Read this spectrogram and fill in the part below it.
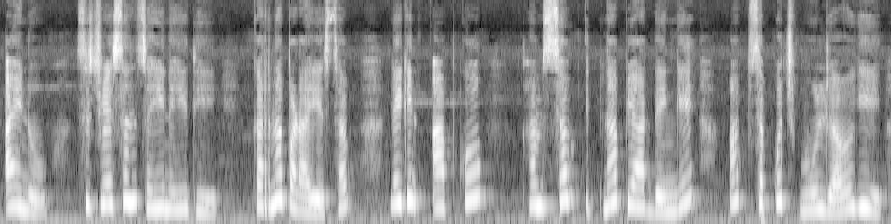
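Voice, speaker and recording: Woman doing a gentle, soothing mother-in-law. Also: high voice, expressive, slow, no echo. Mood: reassuring. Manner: soft, reassuring. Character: gentle, loving middle-aged mother-in-law.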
